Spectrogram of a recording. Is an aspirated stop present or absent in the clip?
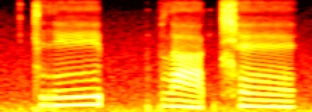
present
